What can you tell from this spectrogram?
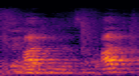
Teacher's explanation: लगती जुबान की नोक ऊपर दांतों की जड़ से लगती है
